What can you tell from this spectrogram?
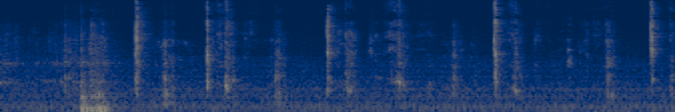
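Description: A man's lip smacks and mouth clicks while he savours a sip of a drink: about a dozen short, sharp clicks at irregular intervals, with one low thud under a second in.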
